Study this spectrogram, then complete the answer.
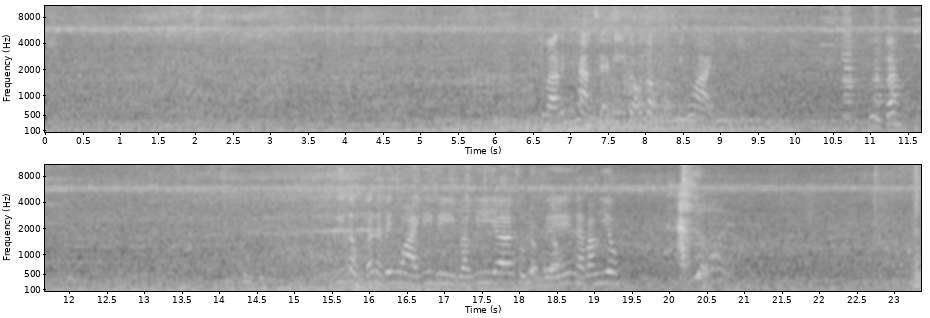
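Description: Motorbikes and traffic pass steadily outdoors.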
